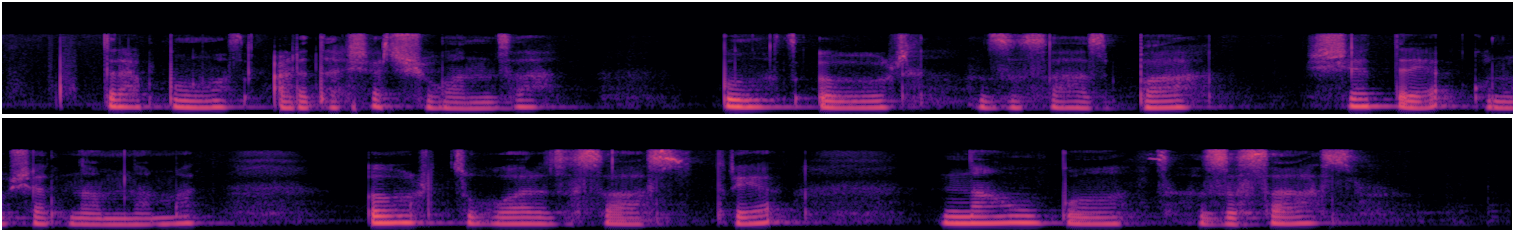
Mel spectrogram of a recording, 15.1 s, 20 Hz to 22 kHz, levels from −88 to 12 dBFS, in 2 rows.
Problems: constant background noise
